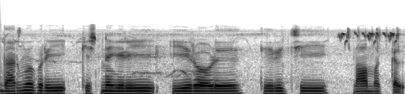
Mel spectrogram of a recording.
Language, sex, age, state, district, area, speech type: Tamil, male, 18-30, Tamil Nadu, Dharmapuri, rural, spontaneous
